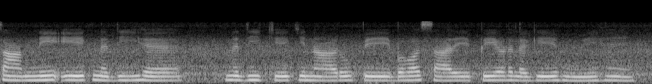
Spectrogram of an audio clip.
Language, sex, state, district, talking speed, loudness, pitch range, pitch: Hindi, female, Uttar Pradesh, Lucknow, 130 wpm, -15 LUFS, 185-195 Hz, 190 Hz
